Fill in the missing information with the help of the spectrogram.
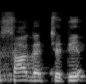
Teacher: తేన తాభ్యంతై సహా సహ అంటే అతడు సహ లో విసర్గం ఉంది కదా ఆ సహ లో ఉండే విసర్గము ఒకవేళ పక్కన అంటే తర్వాత దానికి మొదటి అక్షరం వ్యంజనం ఉంటే కచ్చితంగా లోపం తీసేసి చెప్పాలి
